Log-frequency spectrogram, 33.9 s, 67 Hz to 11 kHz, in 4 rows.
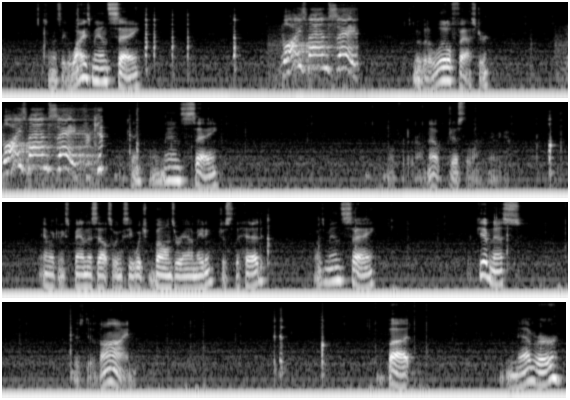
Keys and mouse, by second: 0.5-0.8 drag, 1.6 middle click, 2.8-3.9 middle drag, 4.0 middle click, 4.6 click, 6.0 click, 6.2 g, 6.2 click, 6.6 click, 6.8 click, 7.7 click, 8.2 click, 9.0 click, 9.8 click, 10.3 drag, 11.2 r, 11.9 r, 12.1 r, 14.1 g, 15.1 click, 15.4 g, 16.0-16.4 drag, 16.4-17.0 middle drag, 17.0 click, 18.1 click, 19.0 click, 19.8-20.8 middle drag, 20.8-22.4 drag, 22.8 r, 23.0 r, 24.1-24.5 drag, 25.2 r, 25.4 r, 26.4-26.8 drag, 27.2 r, 28.3 r, 28.5 r, 29.5-30.6 drag, 30.9 r, 31.6 r, 31.7 r, 32.7-33.7 drag.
